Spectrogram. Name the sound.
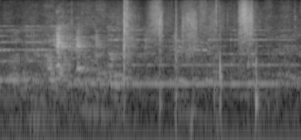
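slap across the face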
